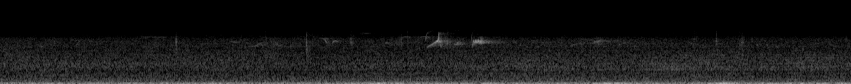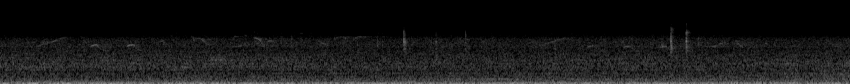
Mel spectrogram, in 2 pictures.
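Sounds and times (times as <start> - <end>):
low outdoor rumble: 0.0 - 17.0
sharp clicks: 15.2 - 15.6.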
